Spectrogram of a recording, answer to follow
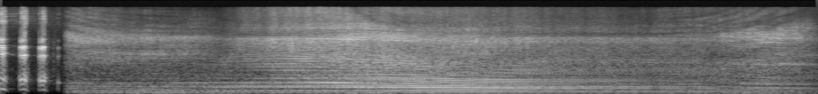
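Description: Custom BMW R nineT race bike's boxer twin, with a freer-flowing exhaust, running hard past on track. It grows louder to a peak about halfway through while its pitch slowly sinks, then fades.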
